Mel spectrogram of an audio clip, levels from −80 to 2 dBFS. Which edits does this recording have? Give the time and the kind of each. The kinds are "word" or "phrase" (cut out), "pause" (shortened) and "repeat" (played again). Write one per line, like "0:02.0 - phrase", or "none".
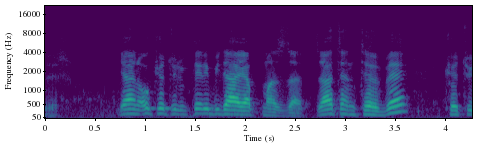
0:02.6 - pause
